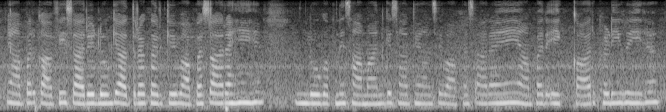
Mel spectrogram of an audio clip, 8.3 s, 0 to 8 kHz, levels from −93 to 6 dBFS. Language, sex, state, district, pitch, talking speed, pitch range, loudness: Hindi, female, Bihar, Sitamarhi, 245 Hz, 215 wpm, 235-255 Hz, -14 LUFS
